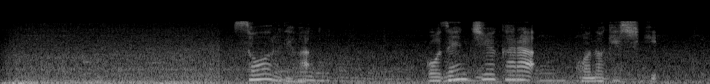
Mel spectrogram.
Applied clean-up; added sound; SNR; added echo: none; none; none; none.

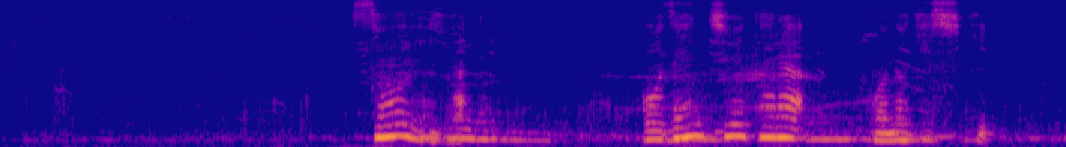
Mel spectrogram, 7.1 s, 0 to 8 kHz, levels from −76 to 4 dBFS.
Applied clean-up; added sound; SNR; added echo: neural separator model SepFormer DNS4.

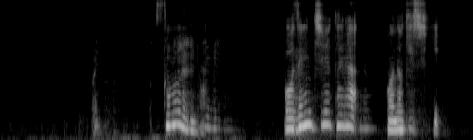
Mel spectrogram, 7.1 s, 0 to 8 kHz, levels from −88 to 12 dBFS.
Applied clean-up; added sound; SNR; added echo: neural mask model DeepFilterNet 3.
